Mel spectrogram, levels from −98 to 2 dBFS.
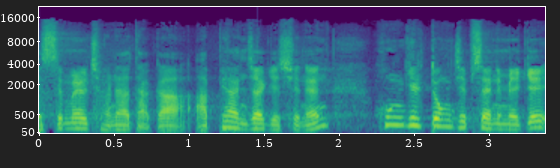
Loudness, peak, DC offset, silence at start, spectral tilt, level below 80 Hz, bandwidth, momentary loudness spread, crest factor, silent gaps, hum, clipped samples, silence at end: -20 LUFS; 0 dBFS; under 0.1%; 0 s; -3.5 dB/octave; -54 dBFS; 15.5 kHz; 5 LU; 20 dB; none; none; under 0.1%; 0 s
